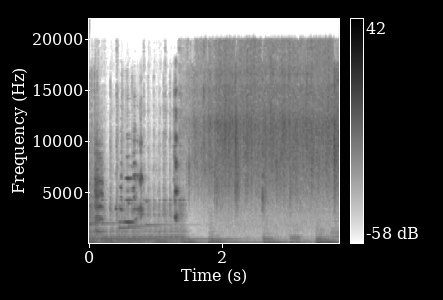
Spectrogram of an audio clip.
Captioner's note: water running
